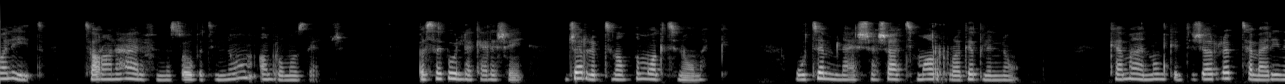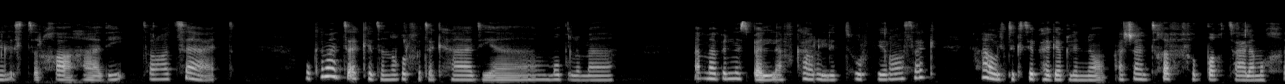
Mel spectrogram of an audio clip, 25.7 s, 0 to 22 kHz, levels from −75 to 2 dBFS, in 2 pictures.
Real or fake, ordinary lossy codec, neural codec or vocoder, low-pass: real; none; none; none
